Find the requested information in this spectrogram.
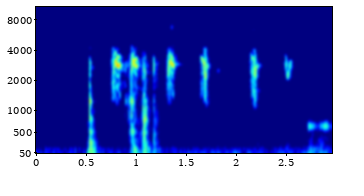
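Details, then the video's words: House finch pair perched on a backyard platform feeder, hopping on and off while eating seeds and chirping to each other; short, scattered high chirps with a few knocking feeder sounds and a low note near the end. "House Finches Happily Chirping To See The Green Bird Feeder"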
